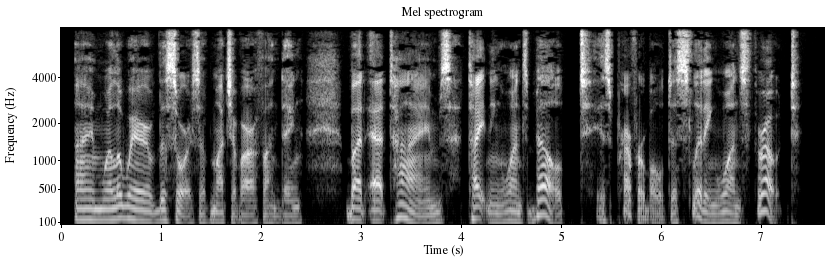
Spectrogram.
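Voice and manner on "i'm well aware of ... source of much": ordinary delivery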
